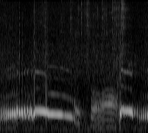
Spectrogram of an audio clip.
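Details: Nodding, excited white albino ringneck dove whose calling stirs other doves to join; a throbbing low coo easing downward, a brief reedy rising note, then the next coo beginning.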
